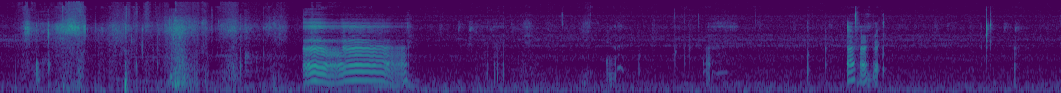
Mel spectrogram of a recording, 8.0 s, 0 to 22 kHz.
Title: Cute Preemie Baby Making Noises in NICU 27 days old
